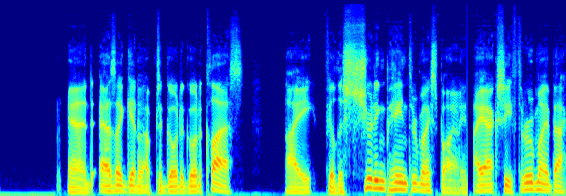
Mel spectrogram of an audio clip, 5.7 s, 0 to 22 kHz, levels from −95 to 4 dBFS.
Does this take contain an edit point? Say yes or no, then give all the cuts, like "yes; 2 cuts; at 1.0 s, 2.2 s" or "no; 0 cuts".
yes; 1 cut; at 4.6 s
